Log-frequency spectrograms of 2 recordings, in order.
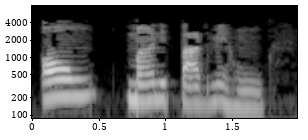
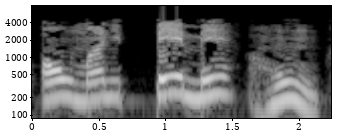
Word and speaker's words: Om Mani Padme Hum: No Tibete, às vezes a pronúncia pode mudar um pouquinho, tipo Om Mani Padme Hum, ou então Om Mani Padme Hum. Já na China, os chineses, como não sabiam falar o sânscrito, adaptaram às vezes da seguinte maneira, Om Mani Padme Hum, né? Ou Om Mani Padme Hum. Então a pronúncia pode variar, se é chinesa, tibetana, mas o original vem do sânscrito, mas esse mantra é mais aplicado no budismo tibetano.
